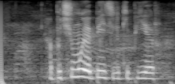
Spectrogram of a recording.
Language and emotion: Russian, angry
